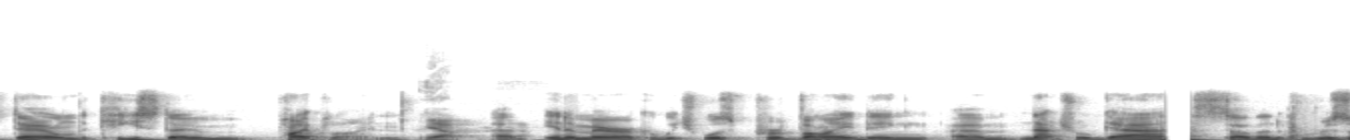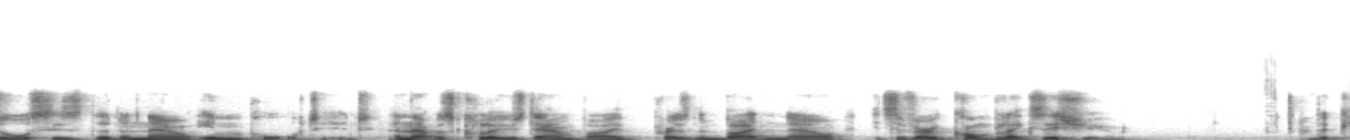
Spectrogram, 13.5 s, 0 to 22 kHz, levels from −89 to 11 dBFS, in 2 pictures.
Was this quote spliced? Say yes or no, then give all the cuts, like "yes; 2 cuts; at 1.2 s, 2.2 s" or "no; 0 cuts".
yes; 3 cuts; at 6.1 s, 8.7 s, 11.0 s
